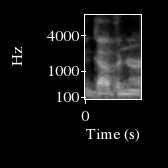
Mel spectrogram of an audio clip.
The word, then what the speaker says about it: Gouverneur: quote was made by a man whose first name is governor it's a French word not spelled like the governor of a state but with a French spelling maras and he lived from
